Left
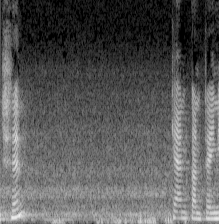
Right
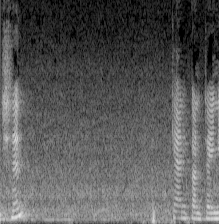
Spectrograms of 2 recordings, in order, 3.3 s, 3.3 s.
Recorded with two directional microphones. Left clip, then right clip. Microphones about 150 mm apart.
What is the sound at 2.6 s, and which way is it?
Speech, 45° left (ahead or behind).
